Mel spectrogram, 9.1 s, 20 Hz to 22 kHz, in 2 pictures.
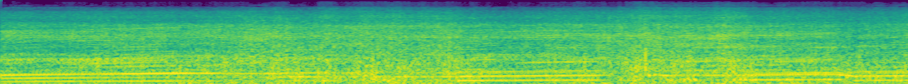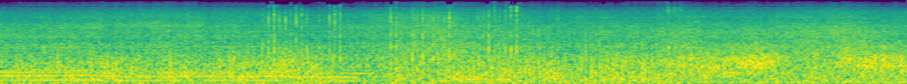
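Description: A 2021 Yamaha MT-09 motorcycle engine drones steadily while riding, its pitch stepping up and down through gear changes beneath constant loud wind buffeting on the microphone.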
